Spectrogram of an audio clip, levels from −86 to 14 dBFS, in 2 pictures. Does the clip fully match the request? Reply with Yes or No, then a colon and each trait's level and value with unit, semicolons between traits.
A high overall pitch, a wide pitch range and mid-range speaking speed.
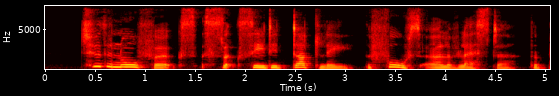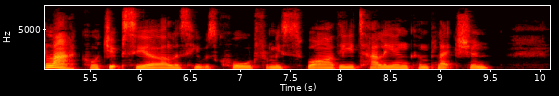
No: medium, 145 Hz; wide, 6.6 semitones; average, 145 wpm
